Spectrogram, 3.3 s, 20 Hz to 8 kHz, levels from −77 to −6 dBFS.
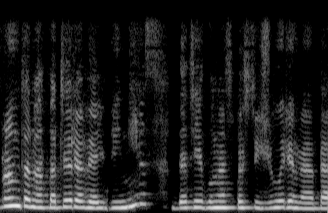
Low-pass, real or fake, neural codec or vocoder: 7.2 kHz; fake; codec, 32 kHz, 1.9 kbps, SNAC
